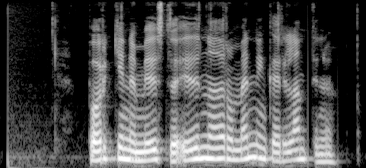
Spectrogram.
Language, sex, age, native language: Icelandic, female, 50-59, Icelandic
